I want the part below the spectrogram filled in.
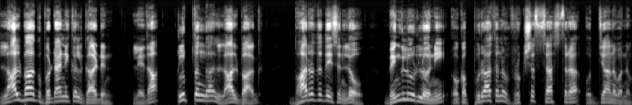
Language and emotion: Telugu, neutral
